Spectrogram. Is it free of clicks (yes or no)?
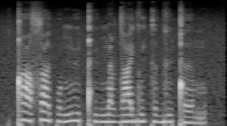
no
